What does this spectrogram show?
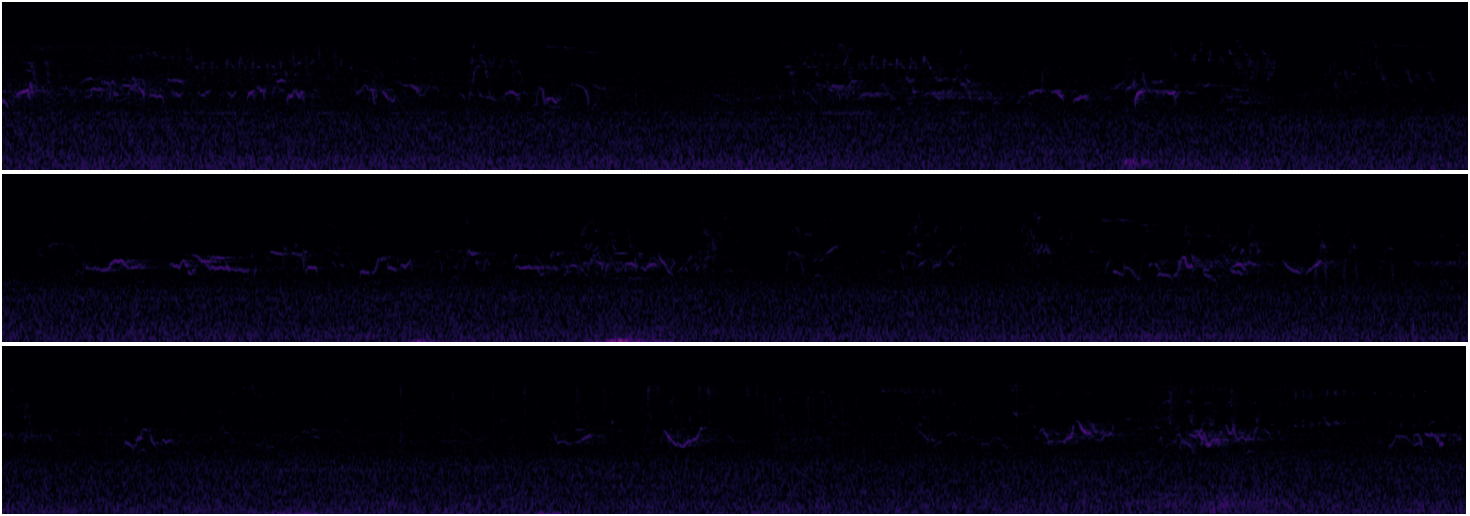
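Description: Birds chirping in short scattered bursts over steady background noise, with a single low thump about fourteen seconds in.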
